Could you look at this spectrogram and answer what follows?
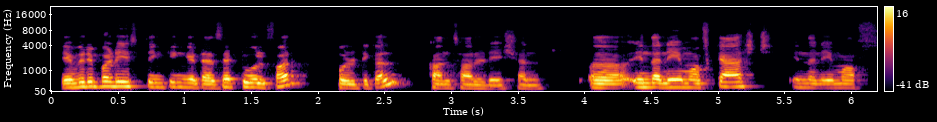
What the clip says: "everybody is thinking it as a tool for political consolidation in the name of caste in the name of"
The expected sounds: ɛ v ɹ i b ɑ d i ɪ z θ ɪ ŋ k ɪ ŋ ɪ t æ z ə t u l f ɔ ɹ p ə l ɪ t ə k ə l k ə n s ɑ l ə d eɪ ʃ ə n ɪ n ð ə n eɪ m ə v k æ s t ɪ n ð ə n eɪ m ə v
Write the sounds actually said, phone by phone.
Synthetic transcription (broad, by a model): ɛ v ɹ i b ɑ d i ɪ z t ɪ ŋ k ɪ ŋ ɪ t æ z ə t u l f ɔ ɹ p ə l ɪ t ə k ə l k ə n s ɑ l ə d eɪ ʃ ə n ɪ n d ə n eɪ m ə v k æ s t ɪ n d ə n eɪ m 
